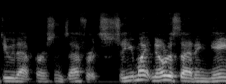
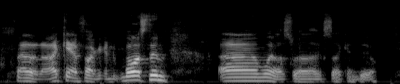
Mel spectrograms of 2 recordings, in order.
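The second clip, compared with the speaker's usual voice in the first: ordinary talk, nothing marked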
